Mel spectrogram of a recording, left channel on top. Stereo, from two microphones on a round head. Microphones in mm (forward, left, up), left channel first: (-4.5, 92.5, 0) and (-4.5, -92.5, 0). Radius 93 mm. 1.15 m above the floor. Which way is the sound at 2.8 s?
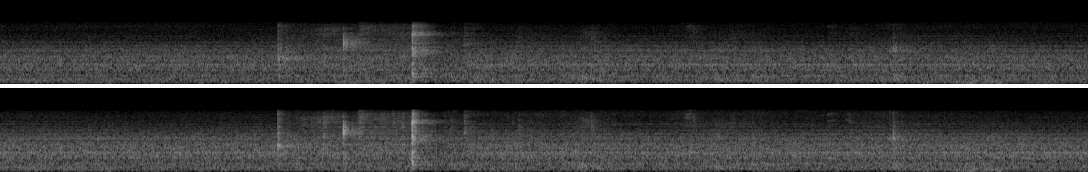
40° right (ahead or behind).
